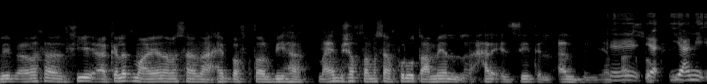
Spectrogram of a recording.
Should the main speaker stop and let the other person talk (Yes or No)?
Yes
